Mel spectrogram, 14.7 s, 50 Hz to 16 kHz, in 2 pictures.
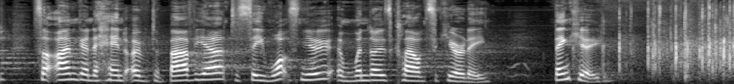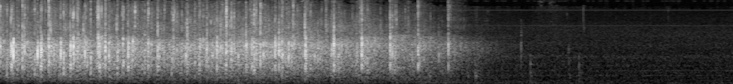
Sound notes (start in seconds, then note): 5.9 applause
